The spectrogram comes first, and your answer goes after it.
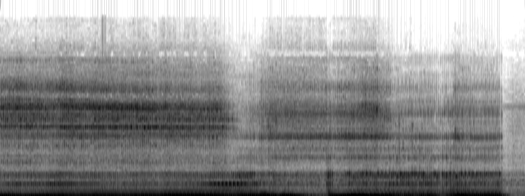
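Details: Wood lathe turning a hollow sphere: a steady, even hum with a smooth cutting hiss and no banging. With the tool's edge opened and its attitude changed, the bevel stops banging and the cut runs clean.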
